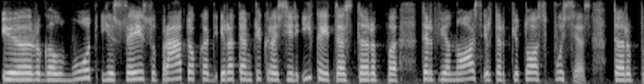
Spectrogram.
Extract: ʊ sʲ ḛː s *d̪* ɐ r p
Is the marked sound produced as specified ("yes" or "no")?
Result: no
